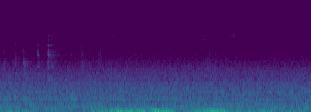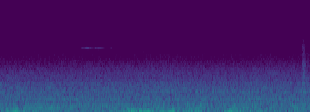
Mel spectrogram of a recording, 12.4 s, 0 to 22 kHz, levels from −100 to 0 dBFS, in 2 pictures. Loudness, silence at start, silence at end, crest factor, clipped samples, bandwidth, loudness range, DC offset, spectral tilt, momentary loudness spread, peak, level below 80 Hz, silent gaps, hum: -64 LUFS; 0 s; 0 s; 18 dB; under 0.1%; 6.6 kHz; 2 LU; under 0.1%; -7.5 dB/octave; 4 LU; -38 dBFS; -62 dBFS; none; none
